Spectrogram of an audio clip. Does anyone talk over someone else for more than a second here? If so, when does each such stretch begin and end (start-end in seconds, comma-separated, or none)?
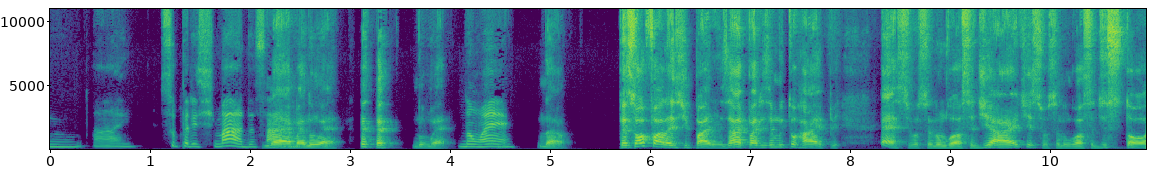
none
